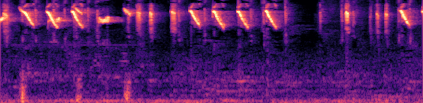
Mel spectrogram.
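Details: Kemade flowerpecker, recorded as a master and lure track, giving a burst of piercing high downslurred chips, a brief silent gap, then a few more isolated sharp notes.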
